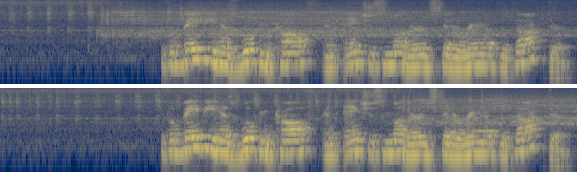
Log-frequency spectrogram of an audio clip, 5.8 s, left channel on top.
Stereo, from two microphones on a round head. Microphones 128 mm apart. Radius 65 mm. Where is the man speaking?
20° right (ahead or behind), 8.5 m.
